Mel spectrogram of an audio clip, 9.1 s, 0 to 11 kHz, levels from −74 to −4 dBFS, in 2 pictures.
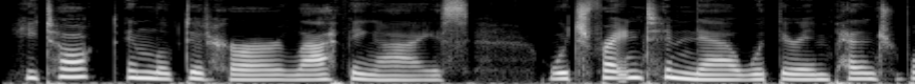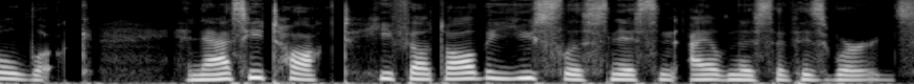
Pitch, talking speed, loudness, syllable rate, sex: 205 Hz, 195 wpm, -18 LUFS, 5.5 syllables/s, female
